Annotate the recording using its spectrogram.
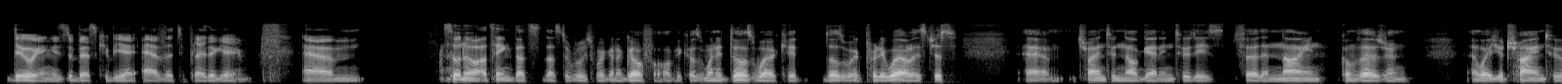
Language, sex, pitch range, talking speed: English, male, 85-95 Hz, 195 wpm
